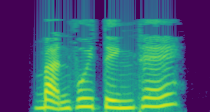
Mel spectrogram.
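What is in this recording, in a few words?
Vietnamese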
